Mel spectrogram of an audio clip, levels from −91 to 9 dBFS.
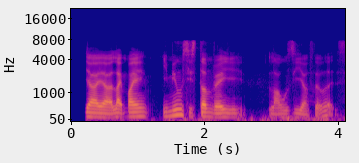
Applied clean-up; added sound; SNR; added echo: neural mask model DeepFilterNet 3.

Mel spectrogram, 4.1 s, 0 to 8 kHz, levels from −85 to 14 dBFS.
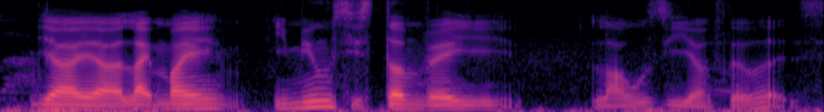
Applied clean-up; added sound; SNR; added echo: none; Rain; 13 dB; none.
